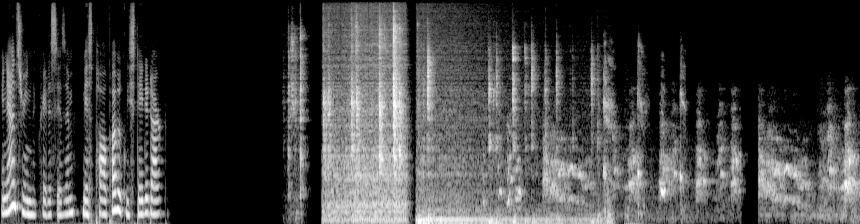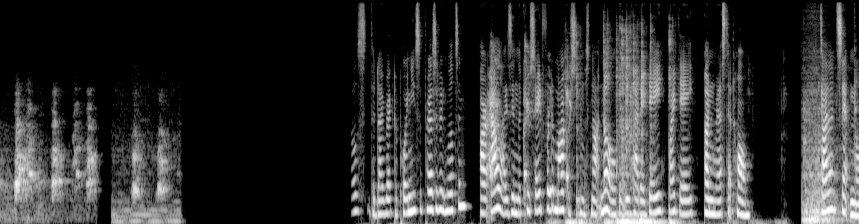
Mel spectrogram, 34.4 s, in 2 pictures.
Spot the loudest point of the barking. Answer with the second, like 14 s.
17 s.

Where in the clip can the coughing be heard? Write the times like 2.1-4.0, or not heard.
12.1-13.7, 26.9-28.6.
